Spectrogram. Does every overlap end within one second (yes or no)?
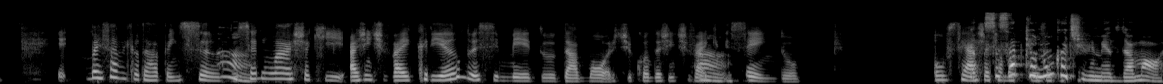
no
